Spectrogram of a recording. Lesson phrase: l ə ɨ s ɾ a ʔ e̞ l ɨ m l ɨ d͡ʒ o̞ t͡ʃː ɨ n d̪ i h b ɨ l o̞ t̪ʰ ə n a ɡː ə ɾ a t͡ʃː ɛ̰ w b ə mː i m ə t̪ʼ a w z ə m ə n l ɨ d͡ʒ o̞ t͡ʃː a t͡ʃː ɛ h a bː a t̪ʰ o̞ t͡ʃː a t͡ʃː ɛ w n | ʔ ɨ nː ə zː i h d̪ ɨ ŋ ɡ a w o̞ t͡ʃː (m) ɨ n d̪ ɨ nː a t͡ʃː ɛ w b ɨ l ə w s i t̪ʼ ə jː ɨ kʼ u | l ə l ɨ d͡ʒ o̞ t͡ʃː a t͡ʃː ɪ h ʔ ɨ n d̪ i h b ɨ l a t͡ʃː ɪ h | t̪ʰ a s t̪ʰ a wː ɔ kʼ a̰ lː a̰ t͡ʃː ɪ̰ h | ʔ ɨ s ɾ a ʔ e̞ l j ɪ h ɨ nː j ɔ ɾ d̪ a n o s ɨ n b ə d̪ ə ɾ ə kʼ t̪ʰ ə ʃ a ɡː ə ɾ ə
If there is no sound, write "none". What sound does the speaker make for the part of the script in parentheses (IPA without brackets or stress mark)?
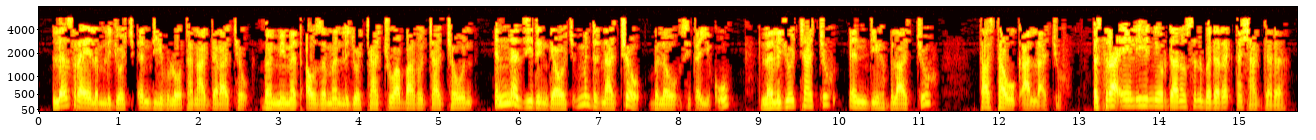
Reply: m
